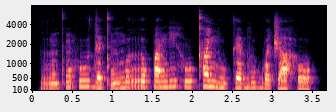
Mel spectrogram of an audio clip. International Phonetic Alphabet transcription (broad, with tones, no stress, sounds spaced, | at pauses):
r ũ˨ kʼ ũ˦ h uː˦ d ɛ˨ kʼ ũ˨ ŋ o˦ r o˦ p ã˦ ŋ iː˦ h uː˦ kʰ ã˦ ɲ uː˨ k ɛ˦ b uː˦ ɡʷ a˨ t͡ʃ aː˨ h o˨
